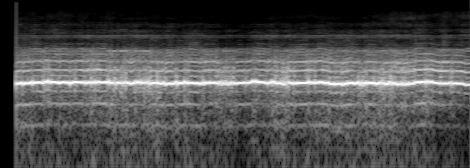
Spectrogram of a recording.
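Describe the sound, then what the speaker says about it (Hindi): A ghost's long, shrill, piercing scream from a horror tale of a haunted mansion, sustained loud and unbroken for more than three seconds with no other sound around it. "भूतनी ने एक और चीख मारी और उसकी ओर बढ़ी।"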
